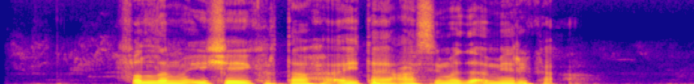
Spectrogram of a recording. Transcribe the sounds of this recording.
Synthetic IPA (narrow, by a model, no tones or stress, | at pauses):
fɐd̪lɐnmɐiːʃɛːɣɪkʰɐrt̪ʰaːwħɑ̰ːʔɛjt̪ʰɐɦɛjʕɑːsɪmɐðɐʔɐmɛːɾɪkʰɐ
